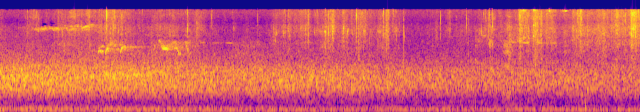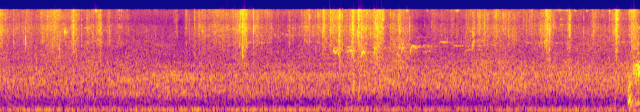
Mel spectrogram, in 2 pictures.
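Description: Yorkshire Terrier puppy tugging and chewing a dry twig in the grass: scattered light cracks and rustles of the twig over a steady low background hum.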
